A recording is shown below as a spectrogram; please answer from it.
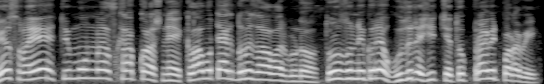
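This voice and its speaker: A man's voice: very high-pitched, rapid-fire, a crowd in the background. A man voicing a village father who scolds and coaxes his grown son, in comic cartoon dialogue with a Bogura accent from northern Bangladesh. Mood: scolding. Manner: bossy, scolding, then coaxing.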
